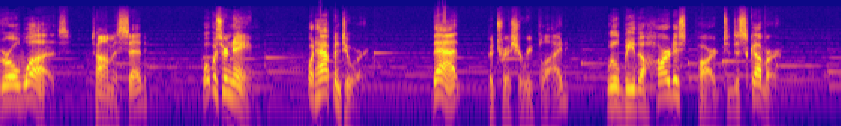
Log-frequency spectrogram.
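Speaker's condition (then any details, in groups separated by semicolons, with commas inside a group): No condition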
